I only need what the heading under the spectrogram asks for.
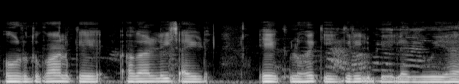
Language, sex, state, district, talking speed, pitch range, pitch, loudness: Hindi, male, Uttar Pradesh, Saharanpur, 170 wpm, 120-130 Hz, 130 Hz, -16 LUFS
